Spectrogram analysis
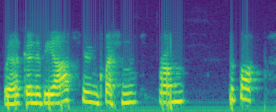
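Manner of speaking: very high put-on lady voice; Factual Fanny. Host announces the box questions as a high-pitched alter ego. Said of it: "I am Factual Fanny".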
